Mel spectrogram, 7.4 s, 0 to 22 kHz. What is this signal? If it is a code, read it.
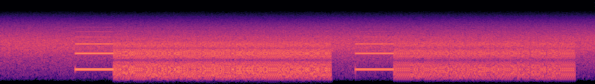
POCSAG pager data (1200 baud), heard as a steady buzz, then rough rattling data, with radio hiss.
